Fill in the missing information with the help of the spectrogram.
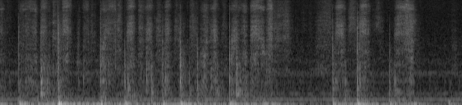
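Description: A white chalk stick held in the fingertips writes words on a flat, dark, solid chalkboard surface. Soft, dry scratching strokes and light taps come in quick bursts, with a faint steady low hum underneath.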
